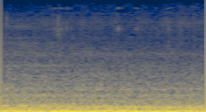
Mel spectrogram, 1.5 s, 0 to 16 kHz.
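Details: 2011 Ford F-150 EcoBoost road test after replacing turbo bypass valve diaphragm: steady deep even rumble through critical rpm, no moan, slight tire noise; normal running under load, induction moan fixed.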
